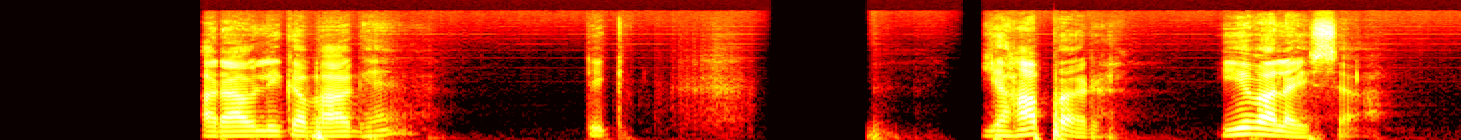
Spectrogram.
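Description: A middle-aged man speaks clearly into a clip-on microphone, explaining in short bursts.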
